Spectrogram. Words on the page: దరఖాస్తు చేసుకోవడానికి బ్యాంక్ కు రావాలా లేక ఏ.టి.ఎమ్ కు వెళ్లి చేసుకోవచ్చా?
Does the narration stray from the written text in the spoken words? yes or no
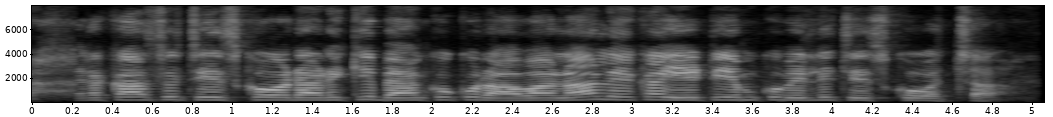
no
